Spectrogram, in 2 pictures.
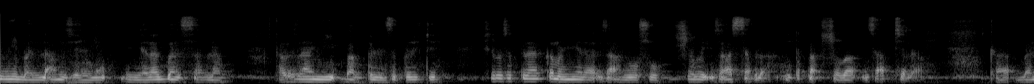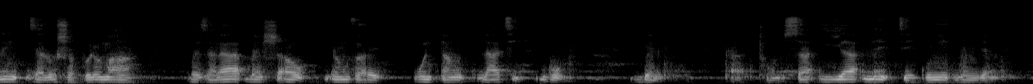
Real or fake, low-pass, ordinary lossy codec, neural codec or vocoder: fake; 9.9 kHz; Opus, 64 kbps; autoencoder, 48 kHz, 32 numbers a frame, DAC-VAE, trained on Japanese speech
